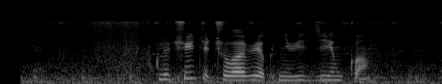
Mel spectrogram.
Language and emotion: Russian, sad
